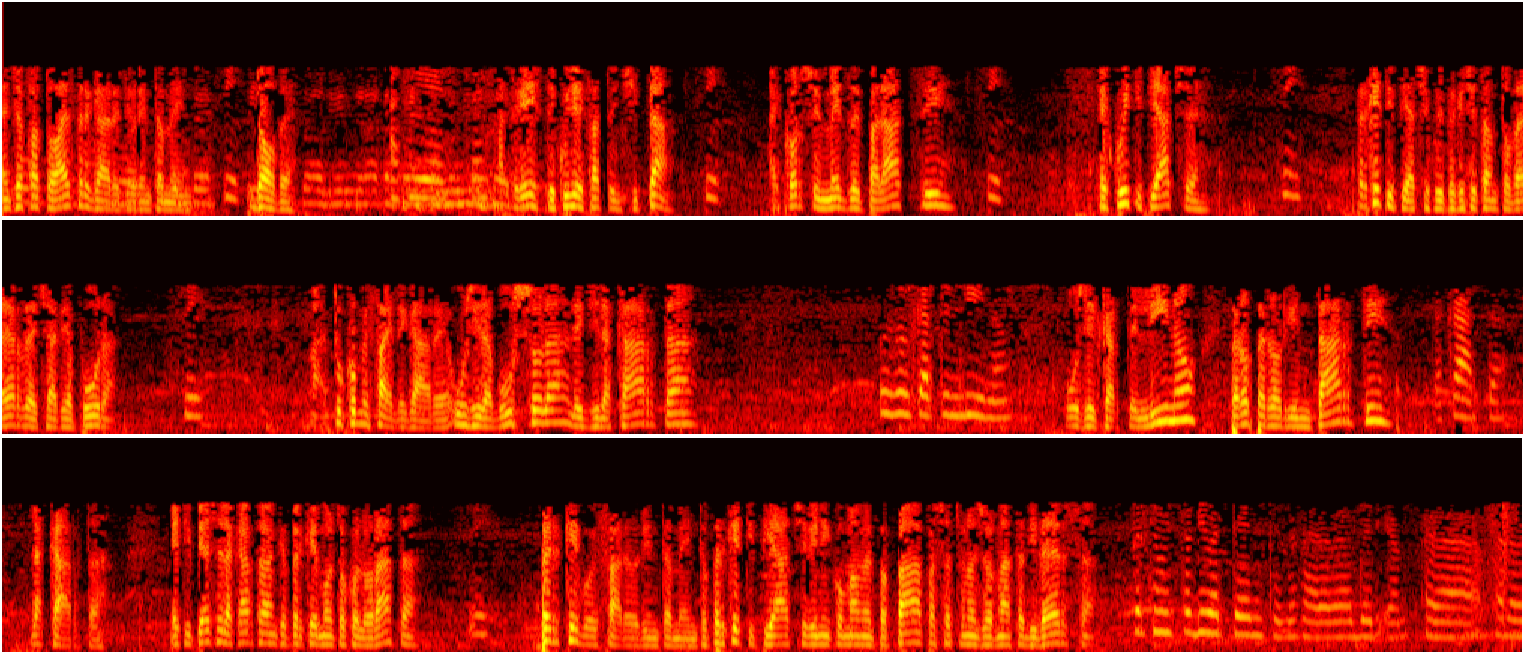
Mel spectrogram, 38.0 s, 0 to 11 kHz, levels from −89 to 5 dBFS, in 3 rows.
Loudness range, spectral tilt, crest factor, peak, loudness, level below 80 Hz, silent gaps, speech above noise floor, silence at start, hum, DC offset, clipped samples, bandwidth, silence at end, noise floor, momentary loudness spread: 5 LU; -10.5 dB/octave; 22 dB; -8 dBFS; -29 LUFS; -48 dBFS; none; 29 dB; 0 s; none; under 0.1%; under 0.1%; 4.1 kHz; 0 s; -57 dBFS; 16 LU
